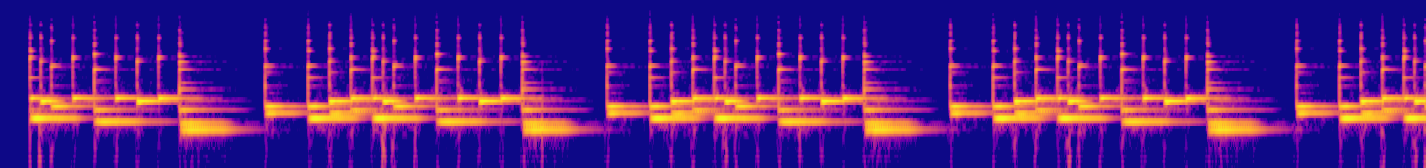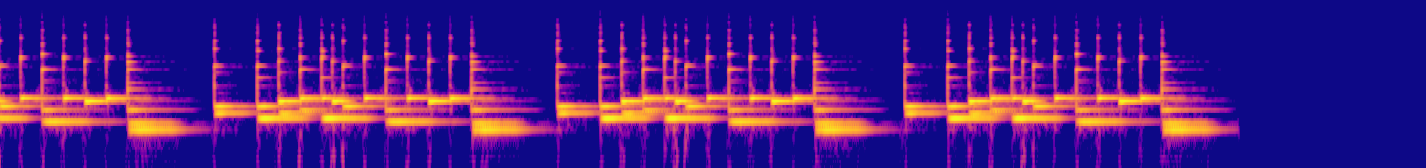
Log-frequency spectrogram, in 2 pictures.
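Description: iPhone call ringtone playing: a short melody of bright, quickly fading notes that steps down to a low closing note, repeated eight times about every three and a half seconds.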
